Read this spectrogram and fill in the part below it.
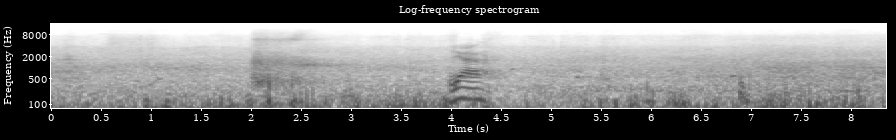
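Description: Wind rushes loudly past, blustering steadily.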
